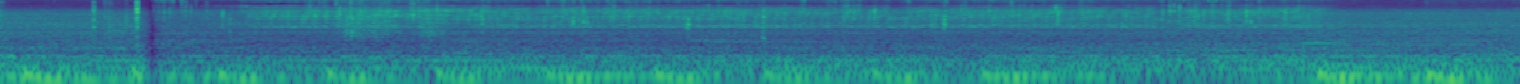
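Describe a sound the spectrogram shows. Water runs from a tap and splashes onto the ground.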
